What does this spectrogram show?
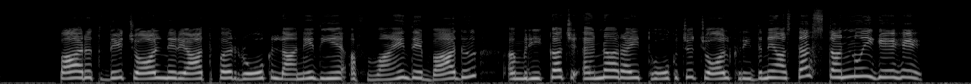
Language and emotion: Dogri, surprised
